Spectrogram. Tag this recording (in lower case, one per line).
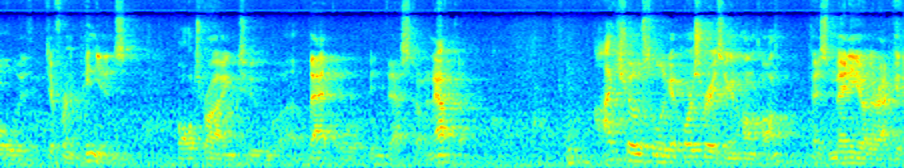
speech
